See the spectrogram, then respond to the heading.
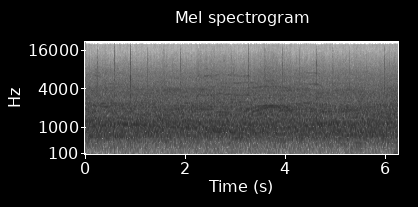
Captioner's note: audience cheering continues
